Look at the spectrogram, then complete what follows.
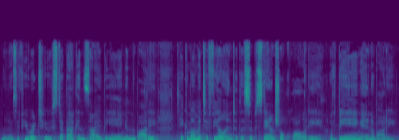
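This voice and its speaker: A woman leading a guided meditation as a yoga nidra teacher, soothing and measured, her phrases trailing off softly. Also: mid-range voice, fairly even intonation, vocal fry. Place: indoor class room. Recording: faint background noise, live class recording.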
